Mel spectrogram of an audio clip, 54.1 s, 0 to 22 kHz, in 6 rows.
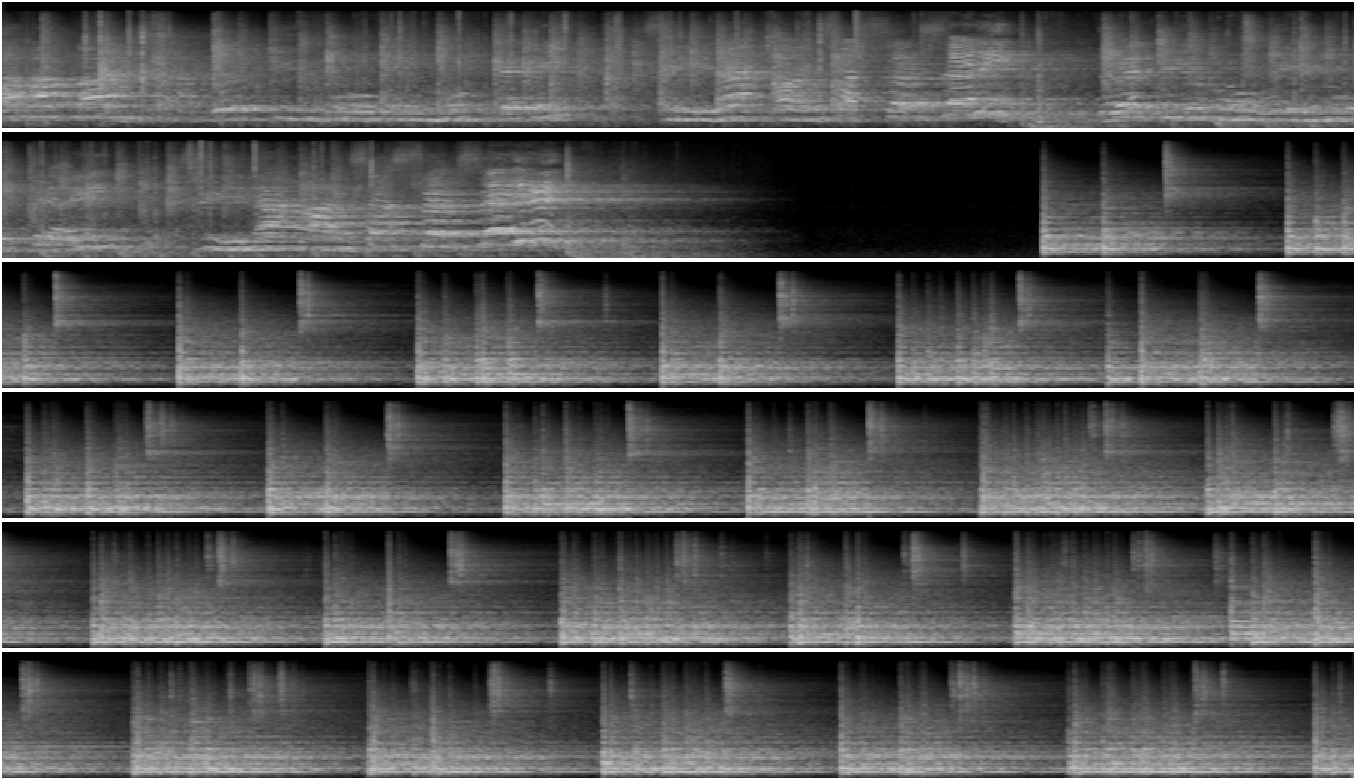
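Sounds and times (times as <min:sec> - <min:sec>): djembe drums struck with sticks: 0:06.8 - 0:12.0, 0:30.4 - 0:54.0.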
